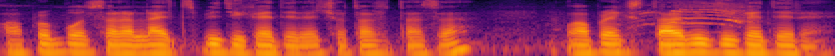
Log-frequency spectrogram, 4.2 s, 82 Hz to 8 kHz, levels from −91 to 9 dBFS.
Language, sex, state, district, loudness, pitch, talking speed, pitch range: Hindi, male, Arunachal Pradesh, Papum Pare, -16 LUFS, 105 Hz, 300 wpm, 100-115 Hz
